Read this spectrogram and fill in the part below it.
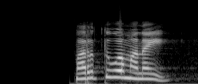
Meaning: hospital, clinic, nursing home
- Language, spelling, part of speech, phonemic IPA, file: Tamil, மருத்துவமனை, noun, /mɐɾʊt̪ːʊʋɐmɐnɐɪ̯/, Ta-மருத்துவமனை.ogg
